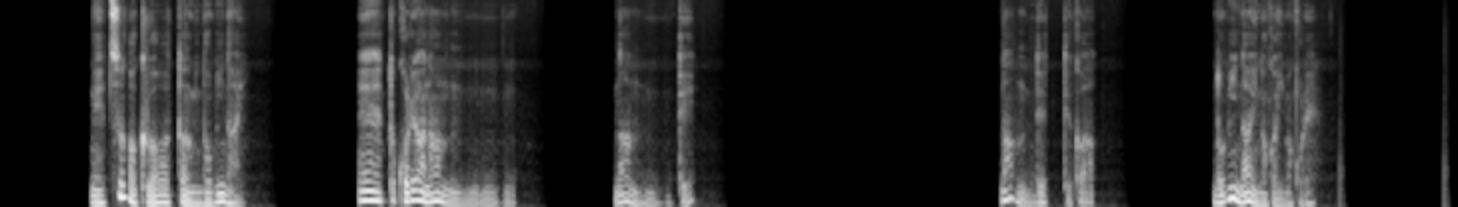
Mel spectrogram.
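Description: A person talks with animation, close to a microphone.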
